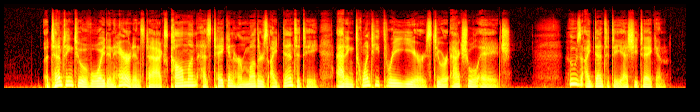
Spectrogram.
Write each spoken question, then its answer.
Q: Whose identity has she taken?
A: She has taken her mother's identity.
